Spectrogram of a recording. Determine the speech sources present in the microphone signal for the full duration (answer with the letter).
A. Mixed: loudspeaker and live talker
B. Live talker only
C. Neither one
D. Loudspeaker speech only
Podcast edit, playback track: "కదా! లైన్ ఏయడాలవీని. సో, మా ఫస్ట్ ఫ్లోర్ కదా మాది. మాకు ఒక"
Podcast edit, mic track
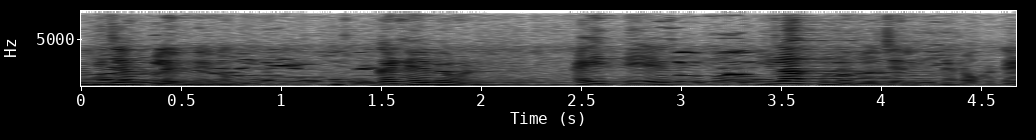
A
